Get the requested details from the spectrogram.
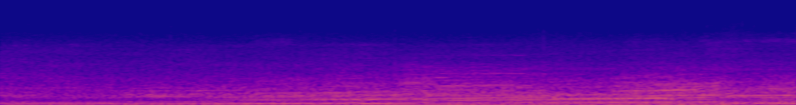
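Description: Several race car engines fire up, roar and rise in pitch as they accelerate away together at the green flag at Watkins Glen in very wet conditions, a dense, steady drone of revving motors with no voices.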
